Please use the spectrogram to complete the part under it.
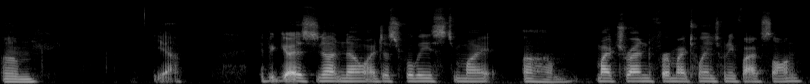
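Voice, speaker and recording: Rambling man with a gravelly voice. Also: medium pitch, flat delivery, unhurried, a little mellow. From United States. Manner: rambling, self-correcting, reacts to live chat. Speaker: livestream host. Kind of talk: casual livestream chat.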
